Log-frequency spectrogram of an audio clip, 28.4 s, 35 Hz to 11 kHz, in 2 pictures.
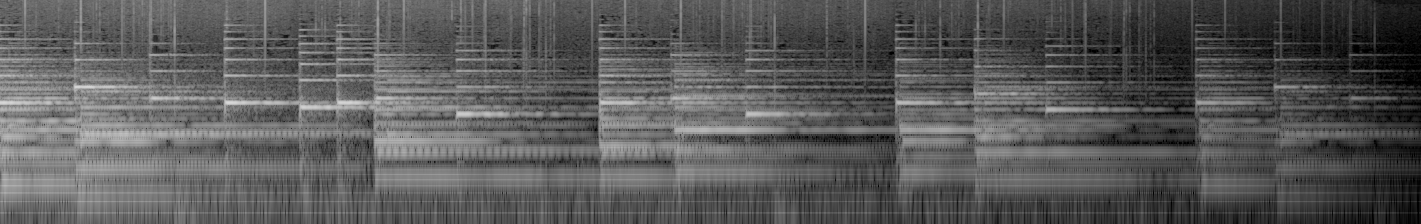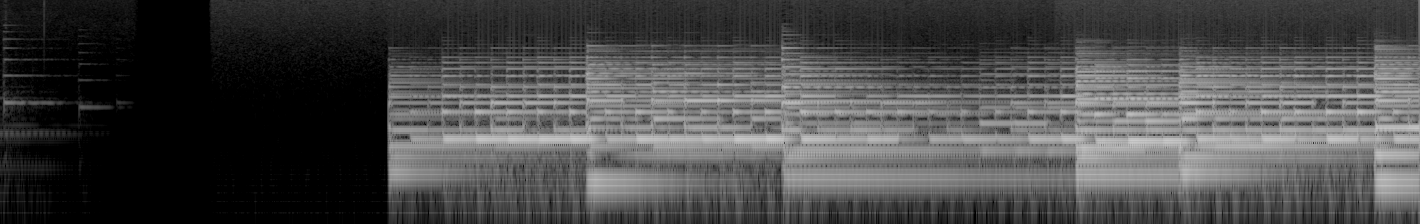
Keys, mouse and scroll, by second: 0.0-4.4 drag, 4.4 ctrl+z, 4.9 click, 6.5-14.2 shift+drag, 14.2 ctrl+space, 14.4 ctrl+click, 15.3 shift+click, 23.3 shift+right click, 24.4 click, 24.4 click.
